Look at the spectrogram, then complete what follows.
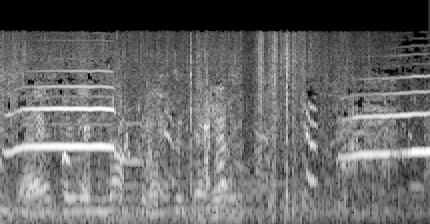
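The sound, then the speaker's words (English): Red knot shorebirds, caught under a net in a marsh by biologists and volunteers monitoring their health, moan in long, steady, plaintive calls at the start and end, with a busier stretch of overlapping chatter and rustling in between. “They're moaning. They sound so pitiful.”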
